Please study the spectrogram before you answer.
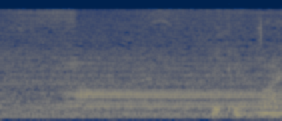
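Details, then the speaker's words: Microwave oven running with its cover open. A loud, steady electrical hum with a thin constant tone starts as soon as it is switched on; the noise comes from the magnetron, which is then disconnected to confirm. "ये देखिए आवाज़ इधर से आ रही है। माइक्रोवेव का आवाज़ इस मैग्नेटन से आ रही है। इसी मैग्नेटन के कारण आवाज़ आ रही है।"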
